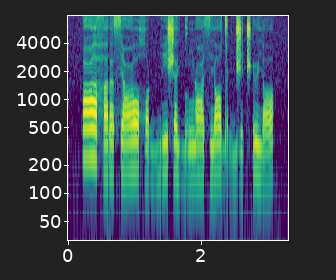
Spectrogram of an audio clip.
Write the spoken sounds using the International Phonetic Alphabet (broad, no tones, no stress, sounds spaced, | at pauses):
ʕ a h a ɾ ɐ s i ʕ ɔ χ ɔ ɡ b i ʃ ɐ j ɡ ɔ ŋ ʕ ɪ s j ɔ dˤ ɪ ɡ d͡ʒ ɪ t͡ʃʼ ɨ j ɑ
